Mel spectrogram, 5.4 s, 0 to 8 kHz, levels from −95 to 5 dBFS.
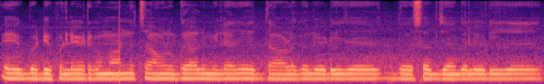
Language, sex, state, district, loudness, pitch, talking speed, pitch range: Marwari, male, Rajasthan, Churu, -13 LUFS, 125 Hz, 185 wpm, 125-130 Hz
